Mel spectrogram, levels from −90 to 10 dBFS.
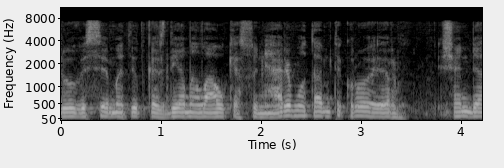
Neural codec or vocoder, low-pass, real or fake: codec, 16 kHz, 8 kbps, FreqCodec, larger model; 7.2 kHz; fake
